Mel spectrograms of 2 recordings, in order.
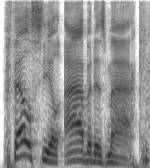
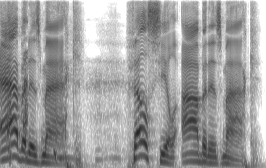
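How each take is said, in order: First: Put-on slow, drawn-out Boston accent, r dropped: "Abbott is Mac". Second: Put-on slow Boston accent with dropped r's in "Abbott is Mac". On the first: Cohost answers a listener request in a slow Boston accent. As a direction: lean into the Boston accent slowly. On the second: Repeating the listener's request in a slow Boston accent. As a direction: drag it out like a Bostonian. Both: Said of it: "pronounce Fell Seal Arbiter's Mark with a Boston accent".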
